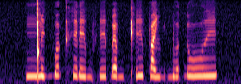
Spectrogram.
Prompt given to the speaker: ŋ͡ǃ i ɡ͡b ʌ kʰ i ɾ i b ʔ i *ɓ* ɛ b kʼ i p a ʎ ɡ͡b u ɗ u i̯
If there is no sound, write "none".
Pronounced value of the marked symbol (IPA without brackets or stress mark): ɓ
